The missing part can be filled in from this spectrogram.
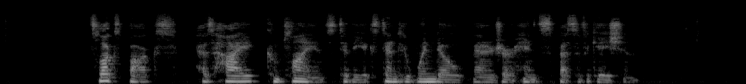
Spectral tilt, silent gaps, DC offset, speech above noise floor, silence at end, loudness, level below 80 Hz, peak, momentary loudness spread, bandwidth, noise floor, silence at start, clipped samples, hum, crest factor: -4 dB/octave; none; under 0.1%; 42 dB; 1.1 s; -36 LUFS; -70 dBFS; -16 dBFS; 9 LU; 11.5 kHz; -78 dBFS; 0.9 s; under 0.1%; none; 20 dB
